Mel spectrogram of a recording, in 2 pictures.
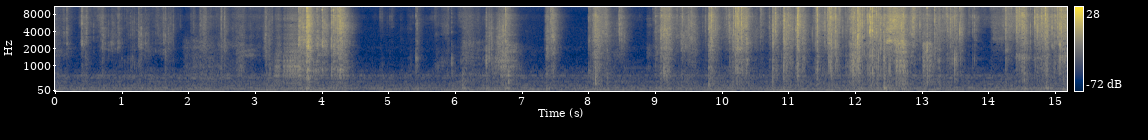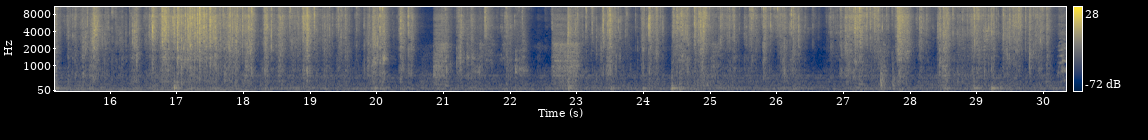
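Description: Paper and clear plastic sleeves being handled and sorted, crinkling and rustling in irregular bursts, busiest around the middle.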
